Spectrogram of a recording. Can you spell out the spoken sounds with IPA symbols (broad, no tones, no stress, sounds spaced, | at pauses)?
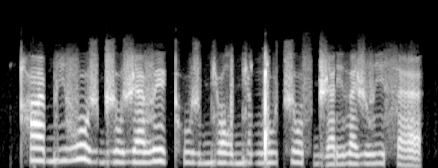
qʰ æ b i v o ʒ d͡ʒ o ʒ æ v e kʰ u ʒ bʲ o ʁ bʲ ɒ ŋ͡ǃ u t͡ʃ o s d͡ʒ æ ɾ i ð æ ʒ v i s æ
